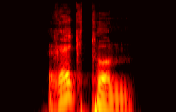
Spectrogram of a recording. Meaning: rectum
- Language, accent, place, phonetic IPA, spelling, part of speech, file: German, Germany, Berlin, [ˈʁɛktʊm], Rektum, noun, De-Rektum.ogg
